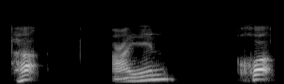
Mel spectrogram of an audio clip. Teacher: ha, ain, kha, itu adalah termasuk daripada huruf halak. Artinya ada di bagian yang namanya bagian tenggorokan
